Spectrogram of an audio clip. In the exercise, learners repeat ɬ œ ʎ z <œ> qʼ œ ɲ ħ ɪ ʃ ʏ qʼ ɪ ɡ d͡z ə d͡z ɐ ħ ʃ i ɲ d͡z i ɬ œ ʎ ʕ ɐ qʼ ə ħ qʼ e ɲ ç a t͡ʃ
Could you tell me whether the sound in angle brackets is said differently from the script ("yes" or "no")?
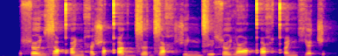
yes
